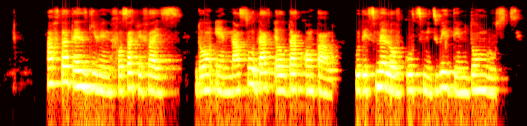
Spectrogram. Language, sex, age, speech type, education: Nigerian Pidgin, female, 15-29, spontaneous, tertiary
